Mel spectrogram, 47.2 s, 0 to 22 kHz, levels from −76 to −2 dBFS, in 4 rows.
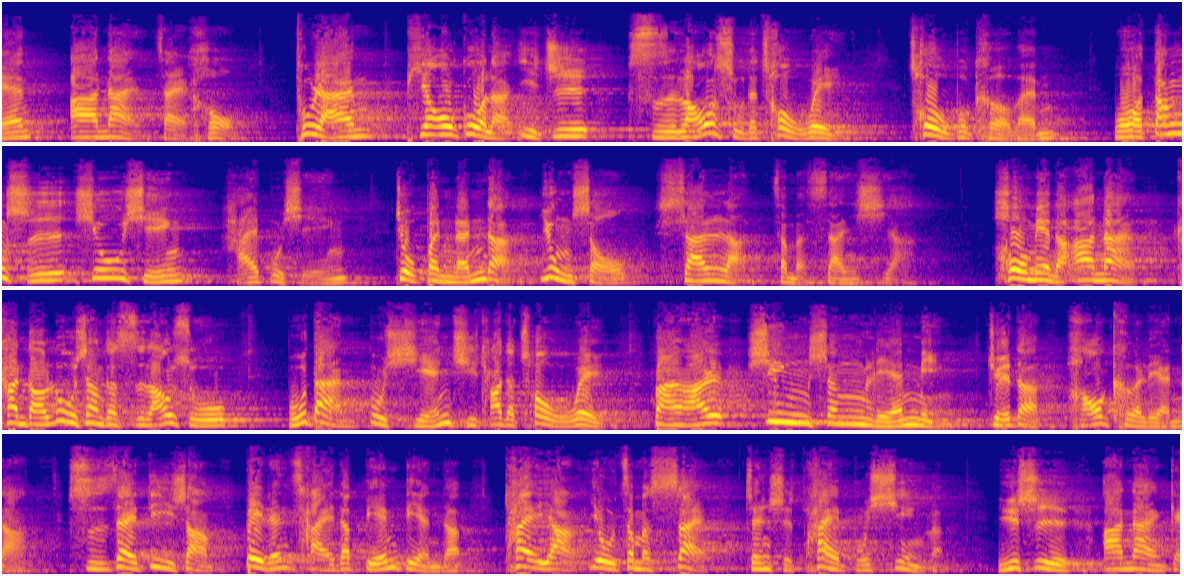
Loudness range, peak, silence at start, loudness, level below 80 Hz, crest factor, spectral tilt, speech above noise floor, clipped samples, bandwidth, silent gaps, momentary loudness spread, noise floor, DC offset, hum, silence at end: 4 LU; 0 dBFS; 0 s; -12 LUFS; -48 dBFS; 12 dB; -4 dB/octave; 43 dB; under 0.1%; 15.5 kHz; none; 13 LU; -55 dBFS; under 0.1%; none; 0 s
